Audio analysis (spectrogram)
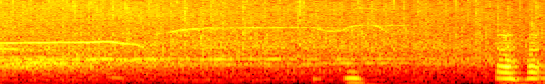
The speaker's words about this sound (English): Did you like that applause? I did. I seldom get that.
